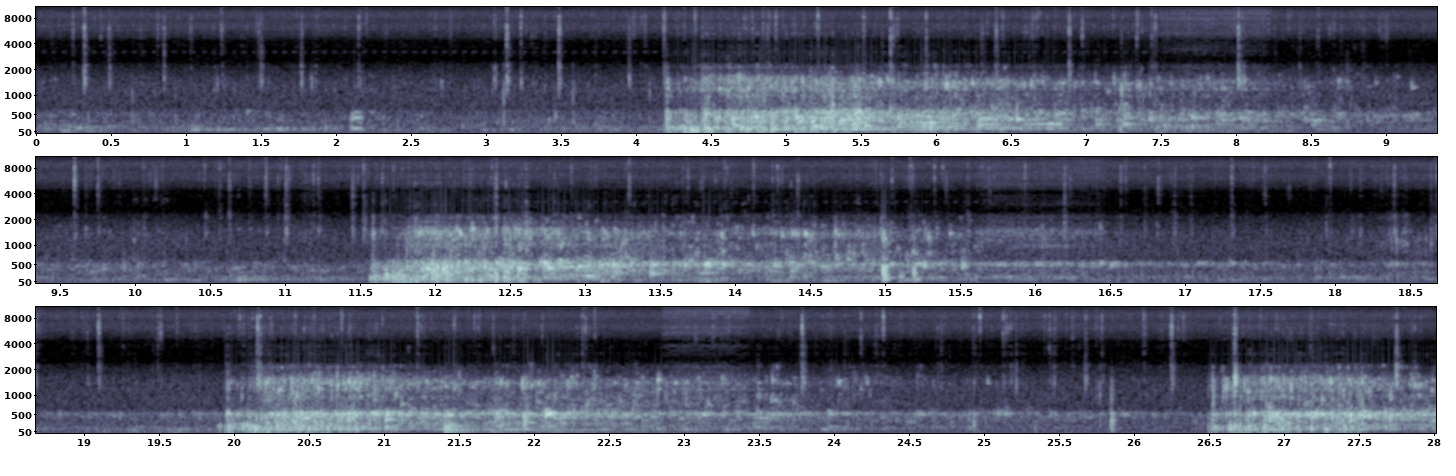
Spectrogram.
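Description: A scuba diver's exhaled regulator bubbles, heard underwater: four bursts of bubbling, one every seven seconds or so, each starting suddenly and fading over a few seconds. Between them, faint scattered clicks.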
